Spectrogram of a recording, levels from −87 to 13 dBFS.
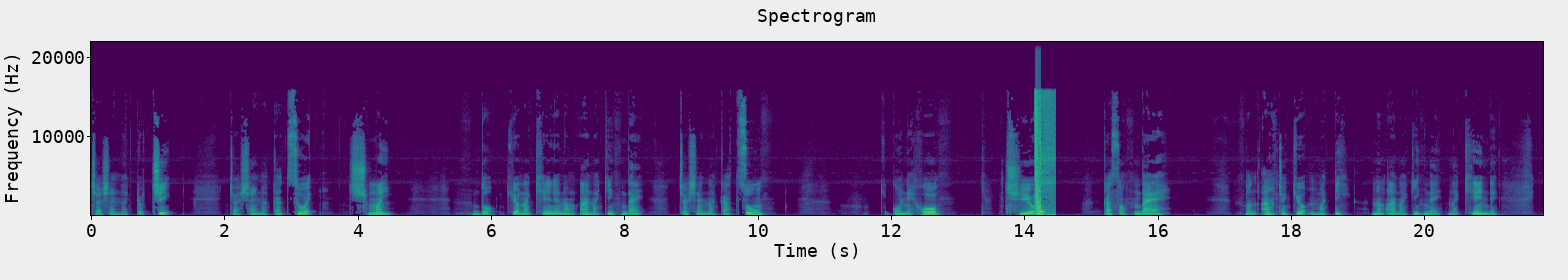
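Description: Samples built from the wrong bytes, 14.16 to 14.47 s: the byte order or alignment slips, so low bits dominate, bursting into loud, harsh broadband noise.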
